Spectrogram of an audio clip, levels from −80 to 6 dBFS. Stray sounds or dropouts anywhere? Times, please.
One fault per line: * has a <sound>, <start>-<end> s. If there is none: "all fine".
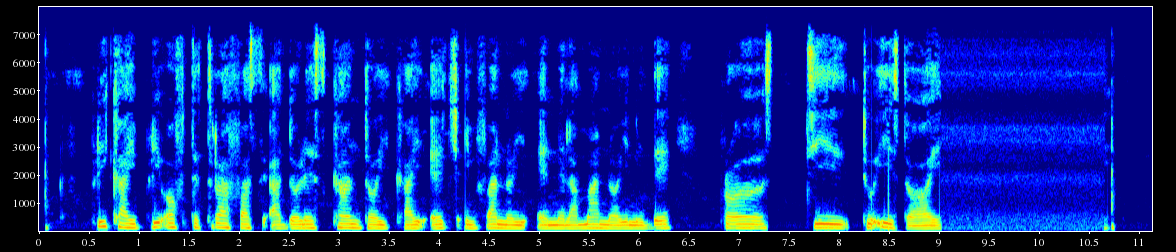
all fine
